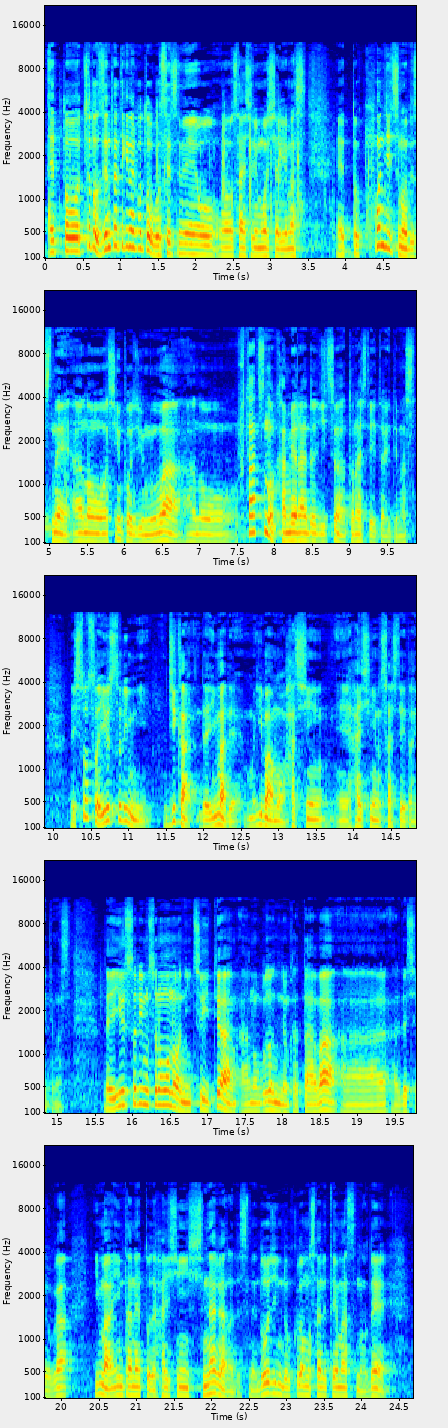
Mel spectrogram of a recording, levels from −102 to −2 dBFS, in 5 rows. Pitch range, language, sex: 115-150 Hz, Japanese, male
